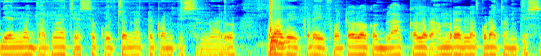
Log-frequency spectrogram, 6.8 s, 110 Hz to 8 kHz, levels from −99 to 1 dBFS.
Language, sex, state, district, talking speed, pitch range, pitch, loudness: Telugu, male, Andhra Pradesh, Sri Satya Sai, 140 wpm, 105-110 Hz, 110 Hz, -26 LUFS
